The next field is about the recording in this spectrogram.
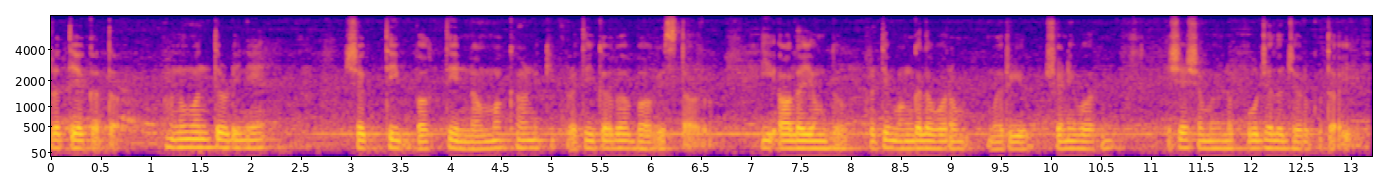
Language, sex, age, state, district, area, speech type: Telugu, male, 18-30, Telangana, Medak, rural, spontaneous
